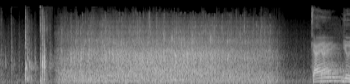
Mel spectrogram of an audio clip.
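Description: A crowd applauds loudly, then the applause fades.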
